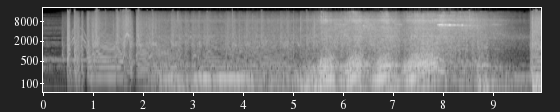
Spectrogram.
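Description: A car engine revs hard, starting from a rough idle, then pulling up into a series of loud, rising and falling throttle blips in quick succession, with a steady engine drone underneath throughout.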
